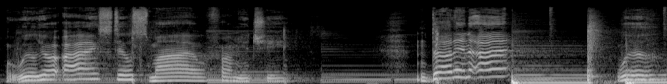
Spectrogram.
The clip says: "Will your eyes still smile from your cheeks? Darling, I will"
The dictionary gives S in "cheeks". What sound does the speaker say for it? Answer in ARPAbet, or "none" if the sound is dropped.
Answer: none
